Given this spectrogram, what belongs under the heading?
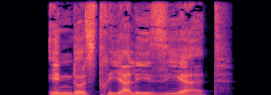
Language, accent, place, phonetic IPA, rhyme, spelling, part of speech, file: German, Germany, Berlin, [ɪndʊstʁialiˈziːɐ̯t], -iːɐ̯t, industrialisiert, verb, De-industrialisiert.ogg
- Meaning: 1. past participle of industrialisieren 2. inflection of industrialisieren: third-person singular present 3. inflection of industrialisieren: second-person plural present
